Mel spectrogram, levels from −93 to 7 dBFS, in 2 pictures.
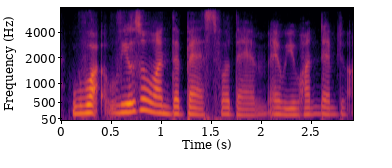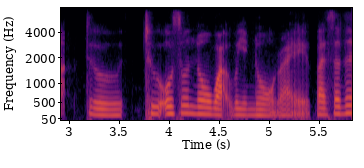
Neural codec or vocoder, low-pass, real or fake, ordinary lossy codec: codec, 16 kHz in and 24 kHz out, 0.6 kbps, FocalCodec, streaming, 2048 codes; 7.2 kHz; fake; AAC, 48 kbps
